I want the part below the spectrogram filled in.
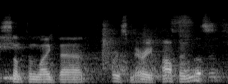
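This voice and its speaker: A livestream vlogger wanders a theme park's shops and walkways, chatting casually in a polite, upbeat way. The voice is medium-pitched at a moderate pace, with crowd noise and loud background music behind it.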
